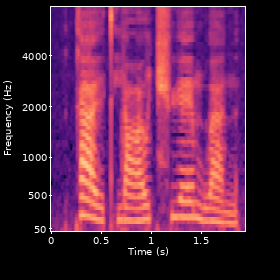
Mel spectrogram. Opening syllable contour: falling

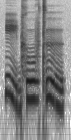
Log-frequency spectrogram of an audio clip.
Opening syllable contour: falling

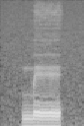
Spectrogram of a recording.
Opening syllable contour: low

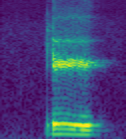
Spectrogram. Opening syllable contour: falling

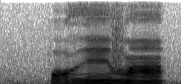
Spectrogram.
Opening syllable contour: low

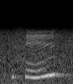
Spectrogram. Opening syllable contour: rising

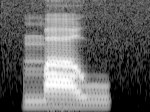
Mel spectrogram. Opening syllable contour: low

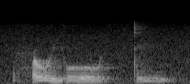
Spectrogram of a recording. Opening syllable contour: low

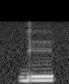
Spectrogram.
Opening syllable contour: high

